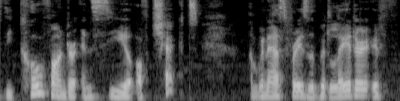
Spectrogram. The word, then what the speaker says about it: cheqd: talk about yourself and tell me if I pronounced checked correctly firstly you did and thanks for having us and thanks for having me so yep you're pronouncing it correctly when we were creating the name a few people came back with it is it check D and like no but it was basically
